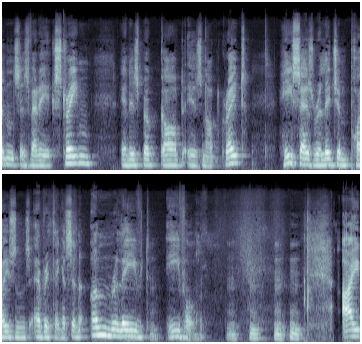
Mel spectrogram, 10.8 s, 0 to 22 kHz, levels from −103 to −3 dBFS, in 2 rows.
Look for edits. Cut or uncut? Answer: uncut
